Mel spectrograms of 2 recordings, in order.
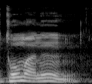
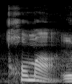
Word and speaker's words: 도마: 이 도마는 아람어입니다. 그래서 토마 이렇게 발음하기도 하는데, 그 뜻은 쌍둥이라는 의미를 가지고 있습니다.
